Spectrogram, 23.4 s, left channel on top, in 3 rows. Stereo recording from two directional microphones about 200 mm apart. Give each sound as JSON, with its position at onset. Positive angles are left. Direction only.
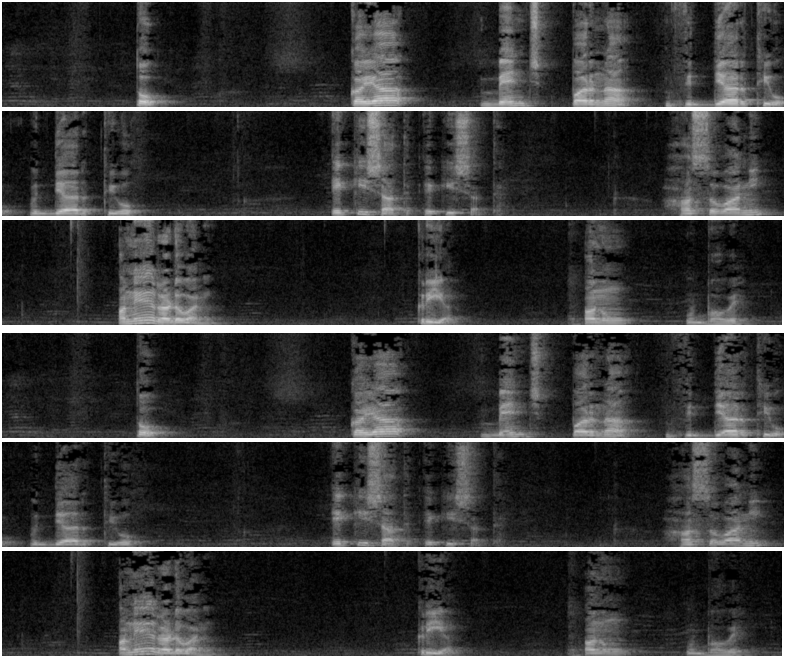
{"t": 3.4, "sound": "a man's voice", "side_deg": 45}
{"t": 11.1, "sound": "a man's voice", "side_deg": 45}
{"t": 14.5, "sound": "a man's voice", "side_deg": 50}
{"t": 16.8, "sound": "a man's voice", "side_deg": 45}
{"t": 19.8, "sound": "speech", "side_deg": 45}
{"t": 21.5, "sound": "a man's voice", "side_deg": 45}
